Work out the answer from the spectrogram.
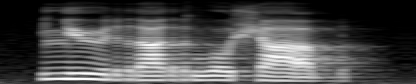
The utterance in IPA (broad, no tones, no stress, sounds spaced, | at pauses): lʲ ʉ r a r v o ʃ a b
